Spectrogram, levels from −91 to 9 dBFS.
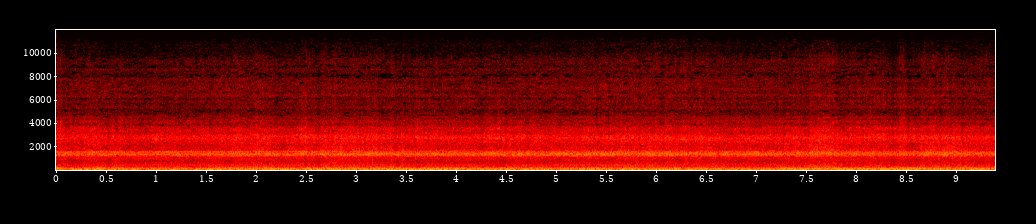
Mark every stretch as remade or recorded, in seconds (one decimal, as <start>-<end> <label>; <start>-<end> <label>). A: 0.0-9.4 recorded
